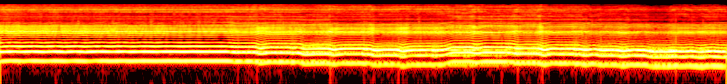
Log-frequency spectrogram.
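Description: A voice singing a devotional naat, holding one long note for about two seconds and then drawing it out in wavering melodic turns without clear words, over a steady low drone.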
